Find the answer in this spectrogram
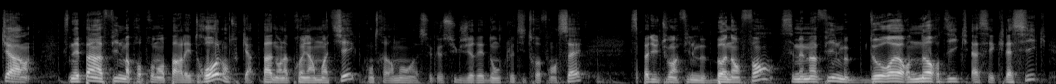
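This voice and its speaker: A man's voice: on the low side, animated, brisk. Chatty French radio film columnist, man. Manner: chatty, self-mocking, many fillers and restarts. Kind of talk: casual radio film chronicle. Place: radio studio.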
